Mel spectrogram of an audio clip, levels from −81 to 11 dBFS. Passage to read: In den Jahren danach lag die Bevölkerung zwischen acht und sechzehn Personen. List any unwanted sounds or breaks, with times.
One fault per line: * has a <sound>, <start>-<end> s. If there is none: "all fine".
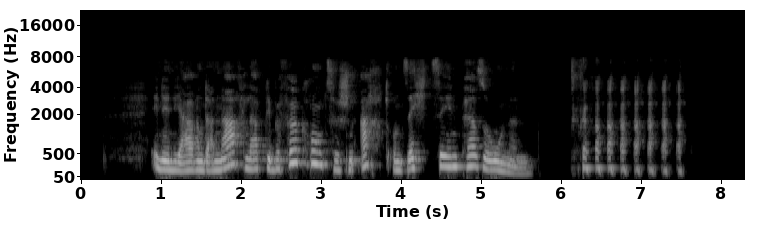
* has a laugh, 6.1-7.7 s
